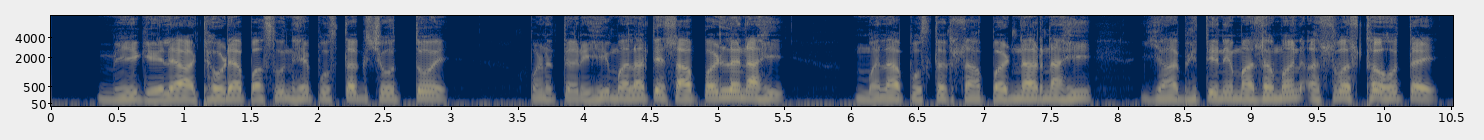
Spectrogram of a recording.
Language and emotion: Marathi, fearful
